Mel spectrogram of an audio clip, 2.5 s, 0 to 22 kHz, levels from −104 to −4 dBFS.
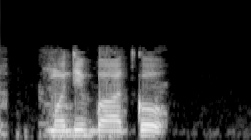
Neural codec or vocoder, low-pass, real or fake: none; 5.4 kHz; real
